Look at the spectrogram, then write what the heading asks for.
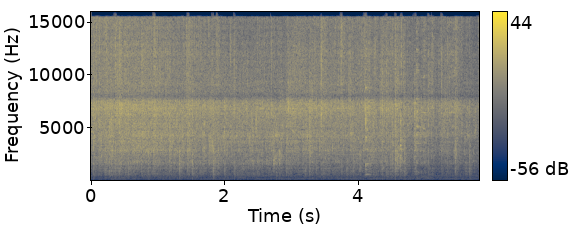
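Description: Freshly washed curry leaves going into hot ghee with cumin and green chillies in a kadhai: a loud sizzle that crackles and spatters, with a metal spatula stirring and scraping the pan. The sizzle is strongest as the wet leaves go in and eases a little toward the end.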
